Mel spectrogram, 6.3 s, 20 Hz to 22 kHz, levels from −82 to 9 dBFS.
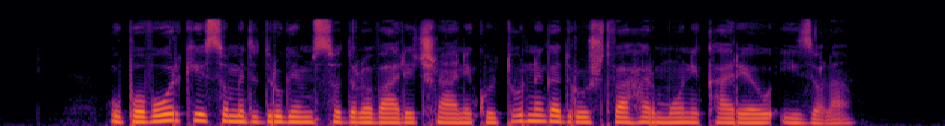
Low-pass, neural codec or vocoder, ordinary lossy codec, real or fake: none; none; none; real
